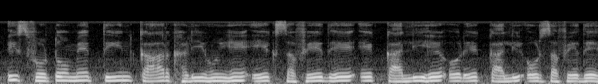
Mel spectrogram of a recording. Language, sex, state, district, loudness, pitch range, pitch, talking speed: Hindi, male, Chhattisgarh, Raipur, -13 LUFS, 150-175 Hz, 165 Hz, 200 wpm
